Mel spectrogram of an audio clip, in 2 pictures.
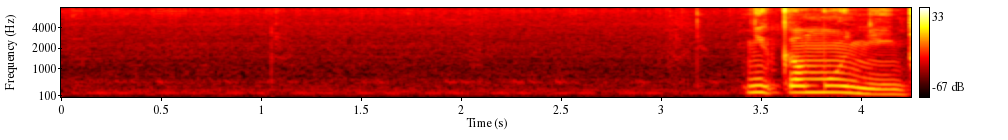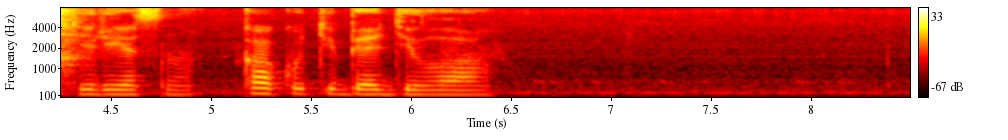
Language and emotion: Russian, sad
